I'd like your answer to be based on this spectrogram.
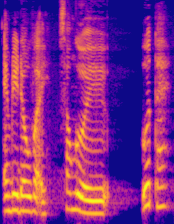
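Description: A woman voicing a gentle, polite young woman in an audiobook story. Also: medium pitch, brisk, close to an everyday voice. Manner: soft, polite.

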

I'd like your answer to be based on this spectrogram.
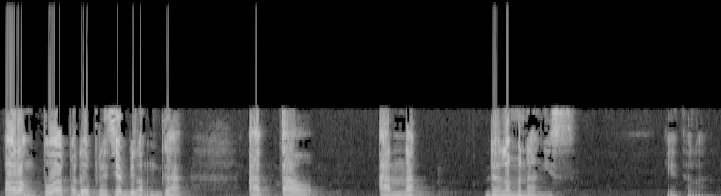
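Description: Low husky guy preaching, acts out little dialogues, pitch jumps around a lot, muffled old recording. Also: unhurried, pauses often. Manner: lively storytelling, acting out short dialogues; colloquial and conversational. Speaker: Islamic preacher. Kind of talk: recorded religious lecture. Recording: dull lo-fi lecture recording.

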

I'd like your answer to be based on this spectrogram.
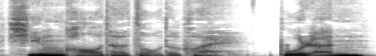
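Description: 一位男性说书人，生动地演播武侠小说。. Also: male voice, very deep voice, takes it slowly, gravelly, breathy edge, no echo, studio quality. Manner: expressive, vivid, lively. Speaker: storyteller. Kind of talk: Chinese novel storytelling narration.

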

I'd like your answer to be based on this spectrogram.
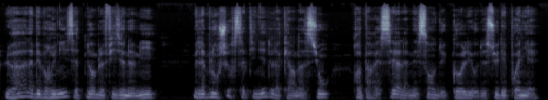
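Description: A man reading a classic novel aloud in a measured, literary way. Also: mid-range voice, mellow. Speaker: audiobook narrator. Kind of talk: scripted narration of a classic novel.

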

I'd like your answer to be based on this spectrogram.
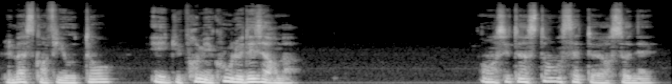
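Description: Husky, dark-voiced male narrator. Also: mid-range voice. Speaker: audiobook narrator. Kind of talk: reading of a classic novel.

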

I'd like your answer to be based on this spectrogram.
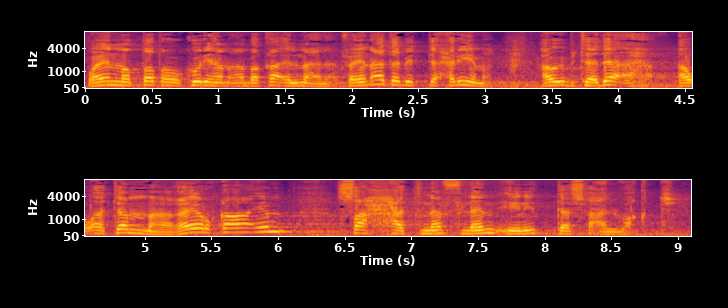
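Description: A man's voice: high-pitched, slight background noise. A man teaching a legal text, with a touch, who repeats key phrases, asks and answers his own questions, and drawls out words to demonstrate. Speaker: sheikh teaching a fiqh text. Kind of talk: explaining a classical text to students.

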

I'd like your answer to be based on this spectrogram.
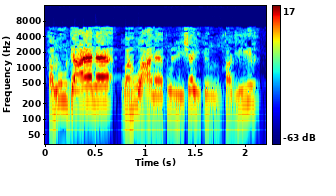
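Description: Husky-voiced male radio teacher, brisk and dry. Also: high-pitched, dry recording. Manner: measured and didactic, alternating explanation with short chanted quotes. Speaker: radio presenter explaining recitation variants. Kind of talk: formal radio lesson with chanted verse examples. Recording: dull lo-fi radio recording.

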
